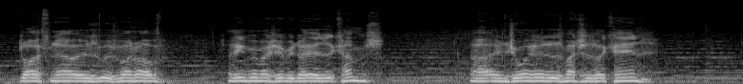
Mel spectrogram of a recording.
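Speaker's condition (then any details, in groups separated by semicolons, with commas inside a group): Parkinson's disease; onset after injury and surgery, asymmetric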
